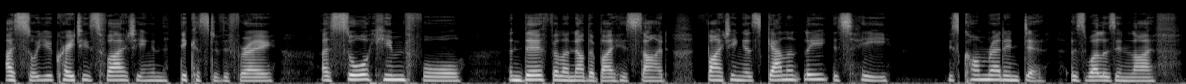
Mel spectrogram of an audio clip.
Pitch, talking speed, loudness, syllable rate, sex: 190 Hz, 170 wpm, -19 LUFS, 4.8 syllables/s, female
